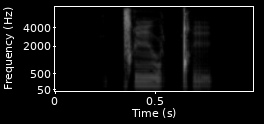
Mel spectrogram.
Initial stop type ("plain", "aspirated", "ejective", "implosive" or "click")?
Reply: click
